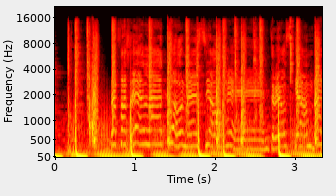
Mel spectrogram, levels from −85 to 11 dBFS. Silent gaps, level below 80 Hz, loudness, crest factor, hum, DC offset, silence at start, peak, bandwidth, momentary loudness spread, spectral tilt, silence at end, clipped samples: none; -18 dBFS; -17 LUFS; 14 dB; none; under 0.1%; 0 s; -2 dBFS; 16.5 kHz; 2 LU; -4 dB/octave; 0 s; under 0.1%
